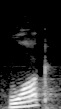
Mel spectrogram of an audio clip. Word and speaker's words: walk: For example, I have three words: walk, talk, chalk. L is between A and K, so that is why we are not pronouncing L here.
